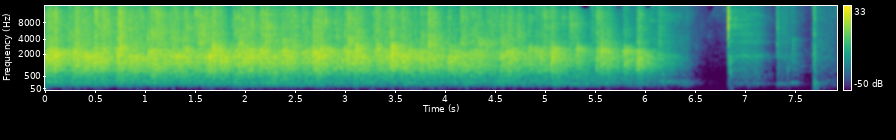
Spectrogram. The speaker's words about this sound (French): Je propose qu'on l'applaudisse encore une fois pour tout son travail. Merci beaucoup.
